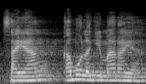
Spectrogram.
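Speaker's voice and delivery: low, gentle question; caring mother. Acted. Mother asking her son if he's angry, gently. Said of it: "Kalau ibu tanya anak laki".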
